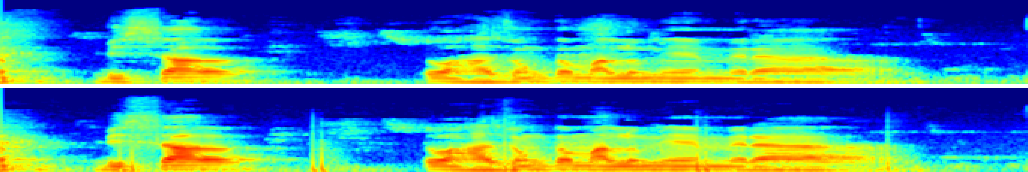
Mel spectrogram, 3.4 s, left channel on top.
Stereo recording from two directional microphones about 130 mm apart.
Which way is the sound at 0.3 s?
10° left (ahead or behind).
